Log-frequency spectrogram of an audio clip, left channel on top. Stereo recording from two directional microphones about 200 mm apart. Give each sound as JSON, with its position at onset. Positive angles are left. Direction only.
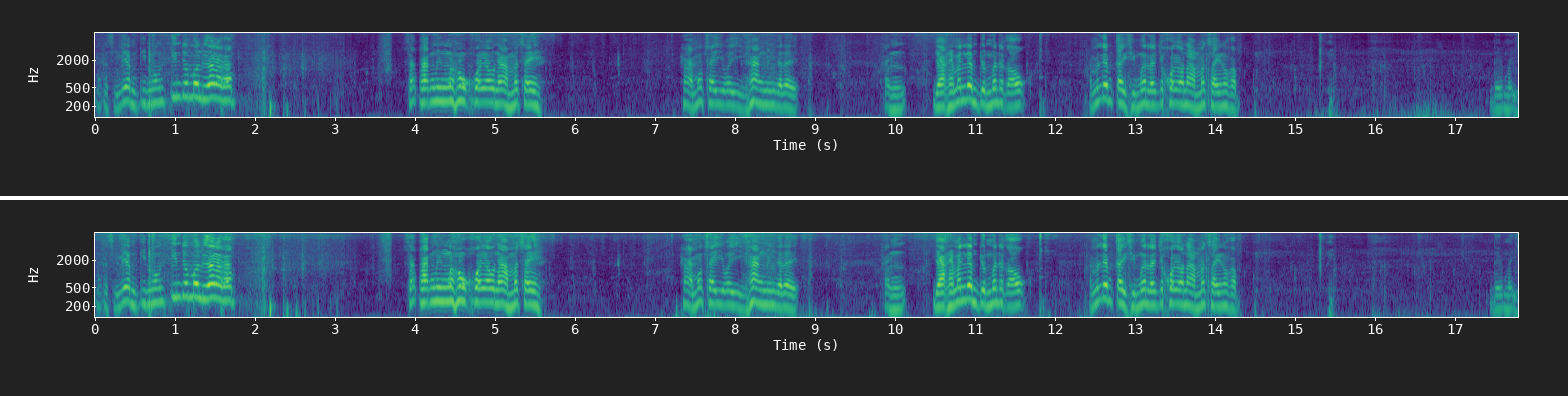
{"t": 0.1, "sound": "speech", "side_deg": -20}
{"t": 1.9, "sound": "a sound", "side_deg": -50}
{"t": 3.7, "sound": "a man's voice", "side_deg": -15}
{"t": 7.3, "sound": "speech", "side_deg": -15}
{"t": 9.8, "sound": "a man's voice", "side_deg": -10}
{"t": 15.3, "sound": "a sound", "side_deg": -5}
{"t": 17.4, "sound": "speech", "side_deg": -5}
